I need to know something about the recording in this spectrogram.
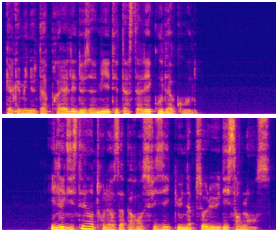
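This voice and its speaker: Mellow, husky male audiobook narrator. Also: mid-range voice. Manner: steady, measured literary reading. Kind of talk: scripted narration.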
